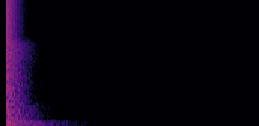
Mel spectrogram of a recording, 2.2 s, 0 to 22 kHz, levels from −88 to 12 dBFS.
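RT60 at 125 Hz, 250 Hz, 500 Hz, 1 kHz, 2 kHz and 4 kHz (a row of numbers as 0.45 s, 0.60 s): 0.95 s, 0.60 s, 0.50 s, 0.35 s, 0.35 s, 0.40 s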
